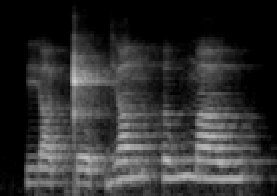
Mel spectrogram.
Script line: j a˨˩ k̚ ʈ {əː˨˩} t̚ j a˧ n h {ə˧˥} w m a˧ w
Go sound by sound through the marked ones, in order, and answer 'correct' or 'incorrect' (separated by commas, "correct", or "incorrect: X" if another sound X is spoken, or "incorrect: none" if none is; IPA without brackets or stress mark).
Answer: correct, correct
